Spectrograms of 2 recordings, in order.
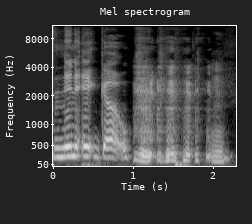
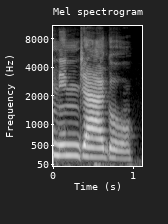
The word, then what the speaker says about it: Ninjago: The graphic design's fantastic except for the title, and I keep on reading it as Nin It Go. Oh, those are supposed to be words? It's supposed to be Ninjago.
